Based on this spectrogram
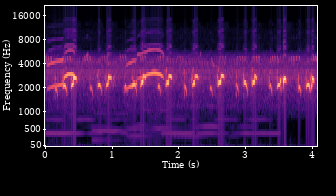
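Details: Greater sand plover call used as a lure for night net trapping during migration in August 2024: short, rolling trilled chirps about three to four per second, with rising thin whistles and a steady electronic hum behind.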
